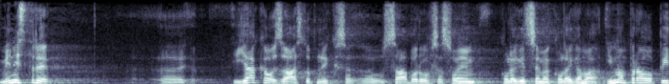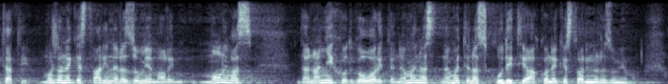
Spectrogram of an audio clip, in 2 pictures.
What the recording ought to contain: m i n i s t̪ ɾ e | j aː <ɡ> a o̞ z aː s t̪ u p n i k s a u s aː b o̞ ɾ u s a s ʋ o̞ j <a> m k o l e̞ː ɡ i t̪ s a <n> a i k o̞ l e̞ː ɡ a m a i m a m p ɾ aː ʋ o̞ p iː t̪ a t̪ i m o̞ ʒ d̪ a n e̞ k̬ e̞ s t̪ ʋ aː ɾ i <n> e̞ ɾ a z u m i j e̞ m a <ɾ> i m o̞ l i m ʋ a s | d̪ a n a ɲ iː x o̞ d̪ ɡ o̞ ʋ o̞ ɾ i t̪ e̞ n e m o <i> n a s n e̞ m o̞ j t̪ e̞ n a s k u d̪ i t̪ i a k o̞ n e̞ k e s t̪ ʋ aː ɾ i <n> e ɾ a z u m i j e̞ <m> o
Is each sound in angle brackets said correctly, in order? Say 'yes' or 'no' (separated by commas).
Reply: no, no, no, yes, no, no, yes, yes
